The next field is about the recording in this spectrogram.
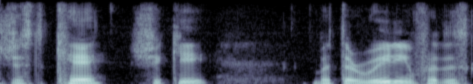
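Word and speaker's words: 景色: kishiki is actually pronounced it's not pronounced keishiki it's pronounced keshiki so i thought it was really interesting that if i write this out keishiki that's not really the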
